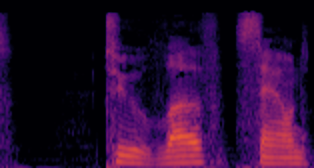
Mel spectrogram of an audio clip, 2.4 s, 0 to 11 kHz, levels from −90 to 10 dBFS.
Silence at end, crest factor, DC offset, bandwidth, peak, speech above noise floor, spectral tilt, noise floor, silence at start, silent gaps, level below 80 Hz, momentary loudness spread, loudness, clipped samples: 0.05 s; 20 dB; under 0.1%; 8.8 kHz; -16 dBFS; 42 dB; -5 dB/octave; -76 dBFS; 0 s; none; -64 dBFS; 10 LU; -35 LUFS; under 0.1%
